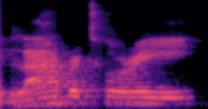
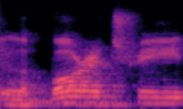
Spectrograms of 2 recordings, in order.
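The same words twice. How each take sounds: First: Laboratory stressed on lab, LAB-ra-tory with a full tor; American laboratory, first syllable stressed; American pronunciation. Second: Laboratory stressed on bor, la-BOR-a-try; British laboratory with the middle stressed; British pronunciation. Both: Shown as a demonstration. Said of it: "they may say laboratory".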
